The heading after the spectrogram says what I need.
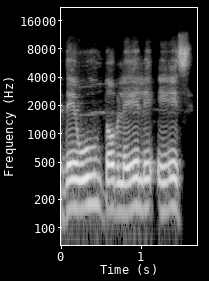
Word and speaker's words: Dulles: El secretario de la CIA, Alan Dulles, ¿ya? Se escribe D-U-L-L-E-S, se pronuncia Dulles.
